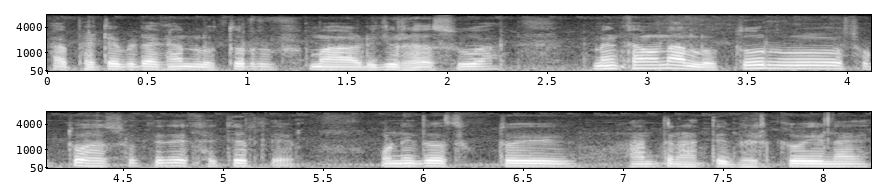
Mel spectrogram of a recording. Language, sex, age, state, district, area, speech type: Santali, male, 45-60, Odisha, Mayurbhanj, rural, spontaneous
